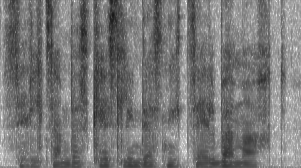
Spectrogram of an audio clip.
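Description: A woman's voice: low voice, flat delivery, moderate pace, a bit bright, no echo, clean studio sound. A woman playing a jumpy, curious teenage boy detective in an audio drama.

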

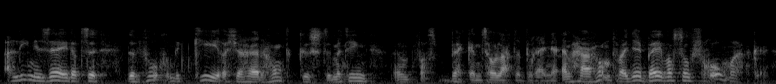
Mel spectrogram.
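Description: Radio play role: self-assured, chiding gentleman schemer, acted by a man, lively, on a muffled old tape. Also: mid-range voice, moderate pace, lightly acted. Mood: gossiping. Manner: reproachful, urbane. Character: worldly nobleman, exasperated but loyal friend, self-assured schemer. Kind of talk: Dutch radio play acting. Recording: muffled, faintly noisy old radio recording.

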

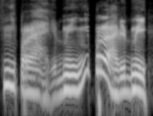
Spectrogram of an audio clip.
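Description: A man's voice: mid-range voice, wildly swooping pitch, takes it slowly, bright, forceful tone, dry recording, clean studio sound, heavily acted. A man voicing a haughty young countess who speaks in indignant, emphatic outbursts in an audiobook. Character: young furious countess, haughty, shrill-tempered, scandal-making.

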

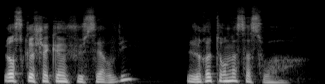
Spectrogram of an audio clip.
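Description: A man narrating a science-fiction story from a script in a measured, literary way. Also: mid-range voice, lively intonation, darkish tone, husky, no echo, studio quality.

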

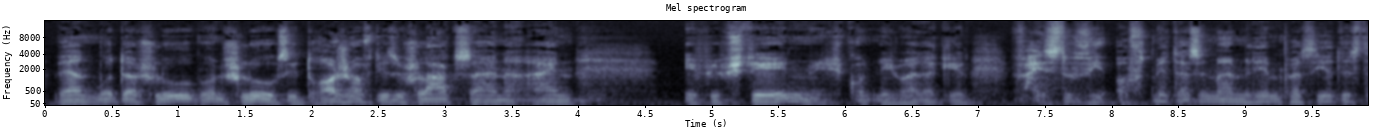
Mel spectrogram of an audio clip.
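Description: An actor playing a bitter, insecure middle-aged former general, a wounded son, in a naturalistic radio drama. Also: male voice, low-pitched, slightly rough, full character voice.

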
